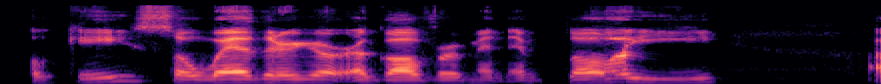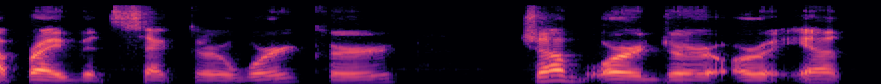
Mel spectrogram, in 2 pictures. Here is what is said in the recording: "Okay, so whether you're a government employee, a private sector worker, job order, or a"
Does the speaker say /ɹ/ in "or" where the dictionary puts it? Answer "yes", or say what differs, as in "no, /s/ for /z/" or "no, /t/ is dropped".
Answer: yes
